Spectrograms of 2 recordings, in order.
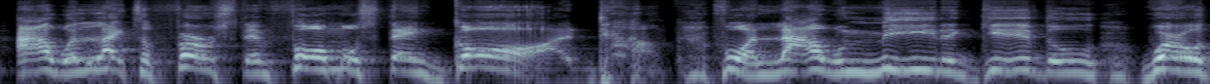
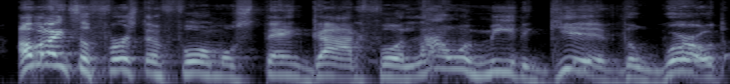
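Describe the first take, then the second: First: It is read in a church preacher's voice. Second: It is read in a plain, normal voice.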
